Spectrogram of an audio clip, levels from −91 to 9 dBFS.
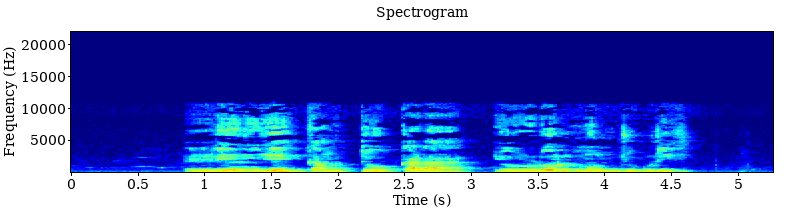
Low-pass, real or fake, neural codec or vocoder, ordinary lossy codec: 10.8 kHz; real; none; MP3, 64 kbps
